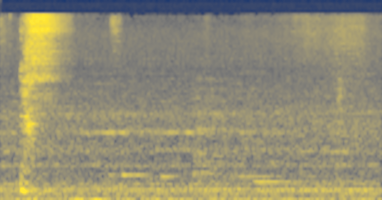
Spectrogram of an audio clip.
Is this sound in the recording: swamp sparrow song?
no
